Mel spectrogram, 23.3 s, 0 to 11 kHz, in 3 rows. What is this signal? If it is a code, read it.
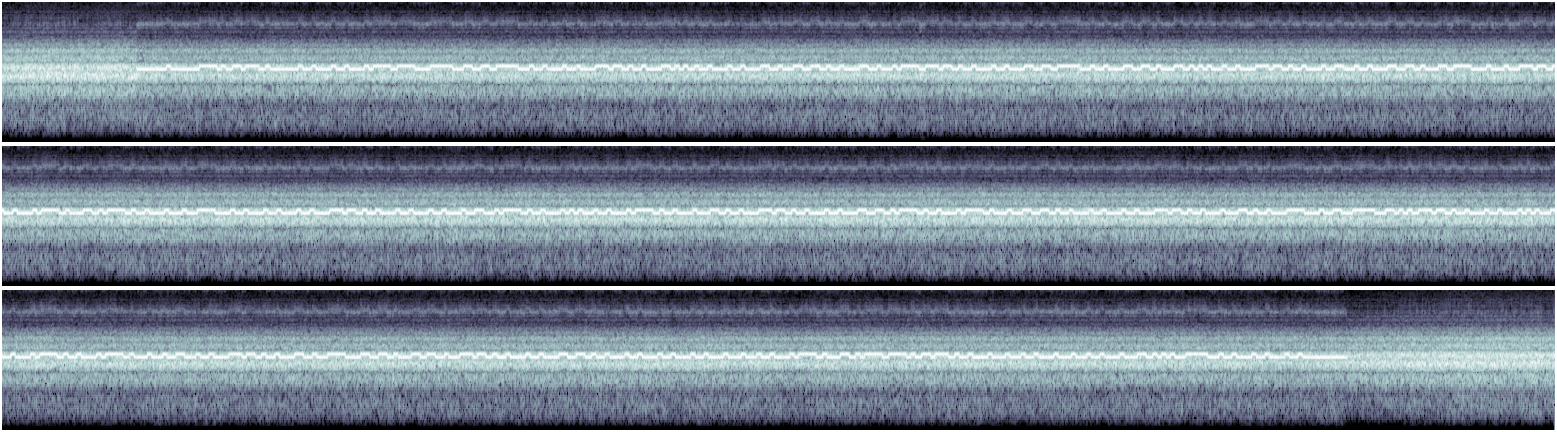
RTTY (45.45 baud, 170 Hz shift), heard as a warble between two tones, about 2200 Hz centre, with radio static and a narrow filter. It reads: 39585 40803 85876 28791 37319 23637 83318 79254 63312 09870 81373 11765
